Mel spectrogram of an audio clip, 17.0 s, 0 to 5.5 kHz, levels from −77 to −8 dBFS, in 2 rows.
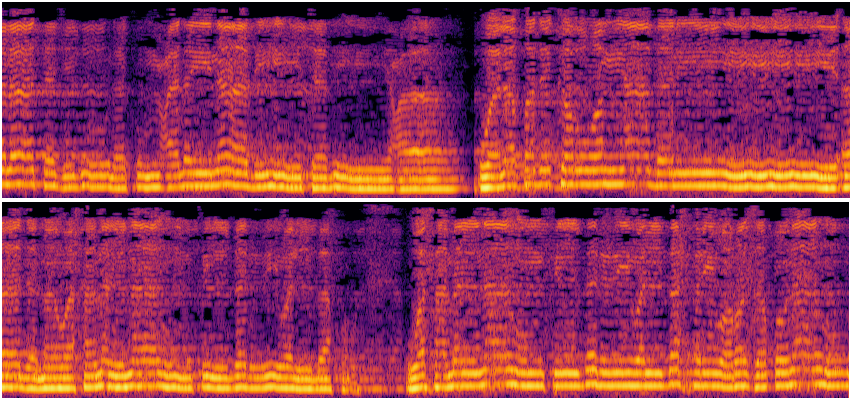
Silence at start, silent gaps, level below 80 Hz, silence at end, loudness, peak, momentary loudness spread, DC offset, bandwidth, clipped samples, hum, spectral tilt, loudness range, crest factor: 0 s; none; -50 dBFS; 0 s; -18 LUFS; -4 dBFS; 6 LU; under 0.1%; 5.4 kHz; under 0.1%; none; -8.5 dB/octave; 3 LU; 14 dB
